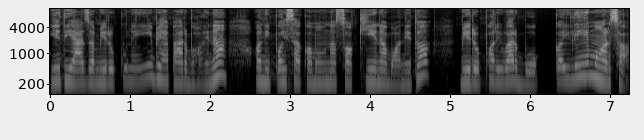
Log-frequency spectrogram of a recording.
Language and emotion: Nepali, fearful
